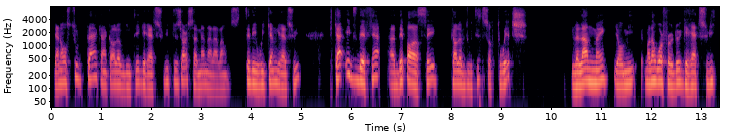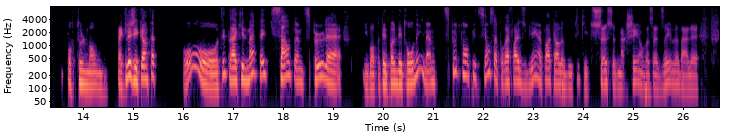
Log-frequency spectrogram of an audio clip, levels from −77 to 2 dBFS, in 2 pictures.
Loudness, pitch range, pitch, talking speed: -25 LUFS, 120-150 Hz, 130 Hz, 210 wpm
